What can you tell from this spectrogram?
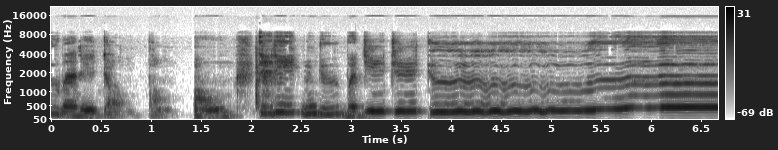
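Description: A man's wordless vocal improvisation: choppy, clipped syllables for the first few seconds, then one long sung tone that wavers in pitch, steps up higher and is held.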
